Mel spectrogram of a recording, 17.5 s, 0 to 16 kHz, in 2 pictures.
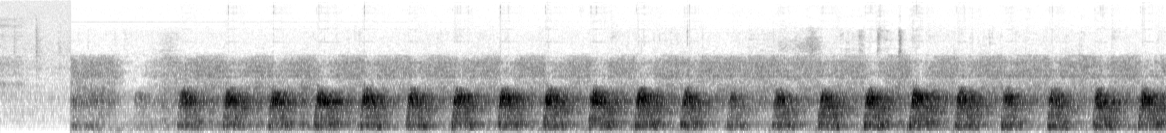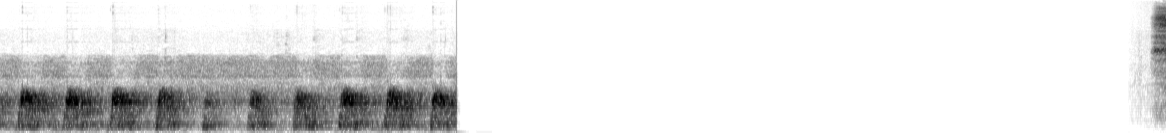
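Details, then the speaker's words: Fetal heartbeat heard on ultrasound Doppler at the first OB visit, pregnancy confirmed at about four weeks, mother pregnant at 16: rapid, regular whooshing pulses, about 175 beats per minute. "I was able to hear my baby's heartbeat at that ultrasound so that very first visit so that was really cool and I'm gonna actually play it for you guys right now"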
